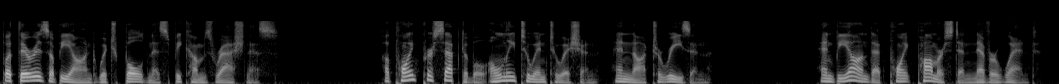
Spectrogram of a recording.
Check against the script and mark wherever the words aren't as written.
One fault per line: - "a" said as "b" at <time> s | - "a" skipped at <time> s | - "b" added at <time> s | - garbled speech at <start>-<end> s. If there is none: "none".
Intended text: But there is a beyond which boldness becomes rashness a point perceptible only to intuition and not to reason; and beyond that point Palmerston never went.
none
